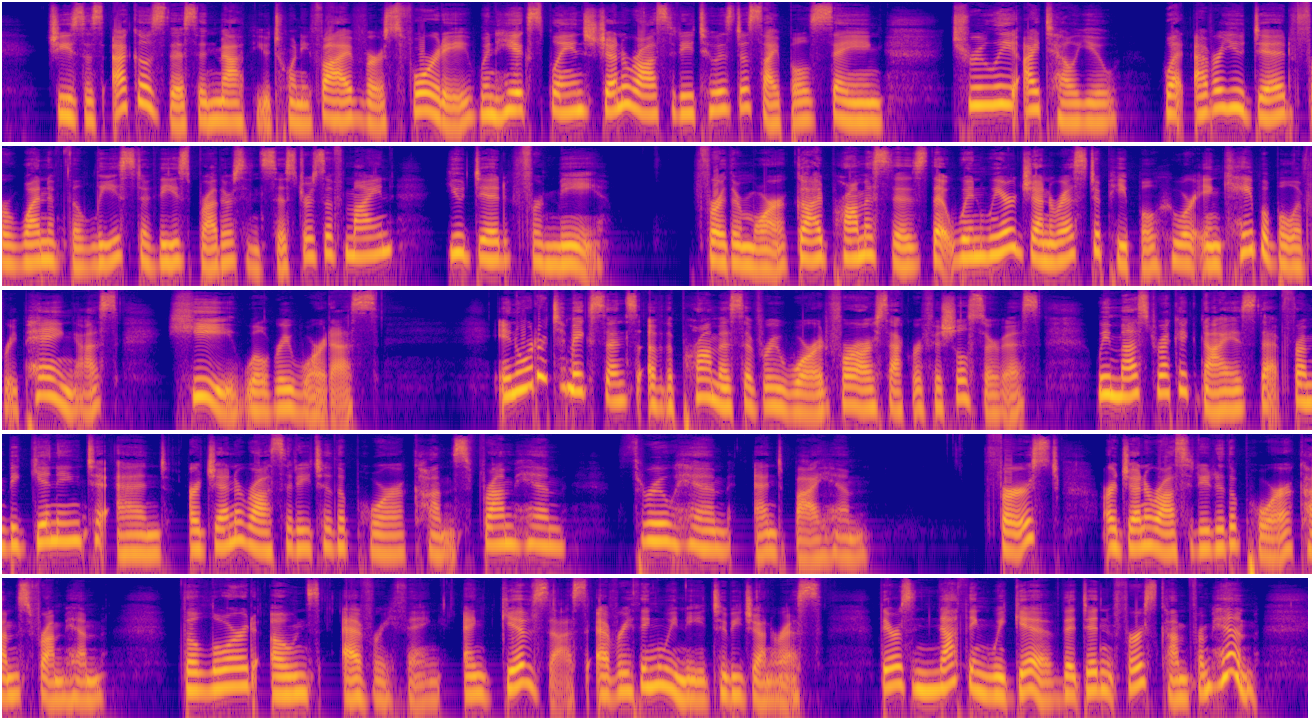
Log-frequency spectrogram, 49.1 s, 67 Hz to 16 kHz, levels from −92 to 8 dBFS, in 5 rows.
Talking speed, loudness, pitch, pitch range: 155 wpm, -14 LUFS, 185 Hz, 160-230 Hz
